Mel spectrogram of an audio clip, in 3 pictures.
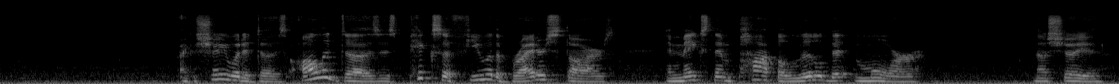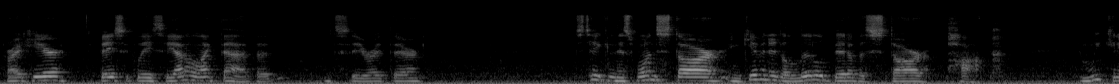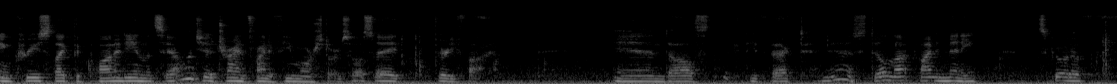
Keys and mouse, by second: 9.8 click, 15.6 click, 21.0 click, 26.6 typing, 29.7 click, 33.3 typing.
